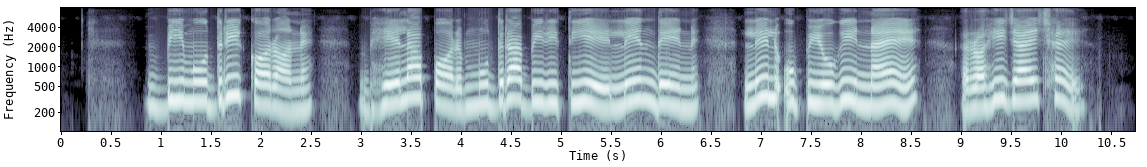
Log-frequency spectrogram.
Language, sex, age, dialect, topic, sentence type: Maithili, female, 25-30, Eastern / Thethi, banking, statement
